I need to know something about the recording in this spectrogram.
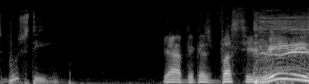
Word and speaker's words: Bustamante: go so nick patrick it's pronounced like busty by the way so it's boosty yeah because busty really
